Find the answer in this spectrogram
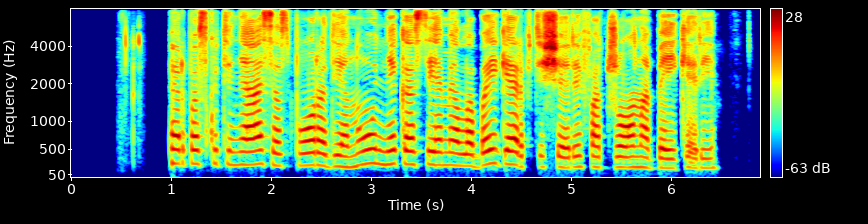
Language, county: Lithuanian, Vilnius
